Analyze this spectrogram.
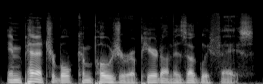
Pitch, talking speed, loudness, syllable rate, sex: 90 Hz, 160 wpm, -20 LUFS, 6.9 syllables/s, male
